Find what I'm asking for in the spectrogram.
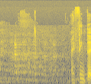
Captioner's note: audience laughs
